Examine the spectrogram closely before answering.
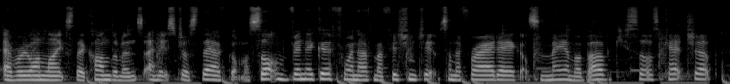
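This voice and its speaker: With music playing behind her, a woman speaks at a fairly quick pace. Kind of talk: casual talk to camera.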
